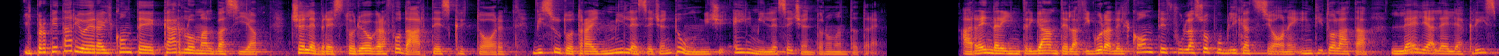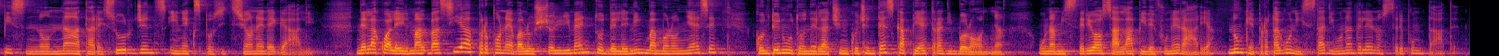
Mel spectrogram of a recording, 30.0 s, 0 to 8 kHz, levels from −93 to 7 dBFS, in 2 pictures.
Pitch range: 125-170 Hz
